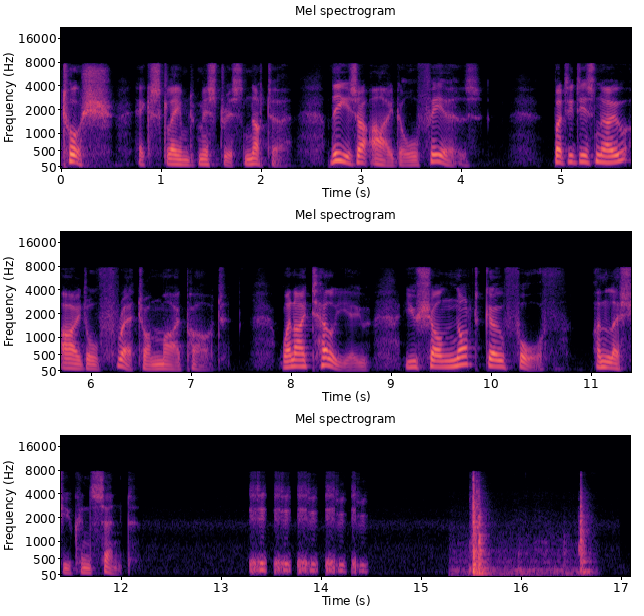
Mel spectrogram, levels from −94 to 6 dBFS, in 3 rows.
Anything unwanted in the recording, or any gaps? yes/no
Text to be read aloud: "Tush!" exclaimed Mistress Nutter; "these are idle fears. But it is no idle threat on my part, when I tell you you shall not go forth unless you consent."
yes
